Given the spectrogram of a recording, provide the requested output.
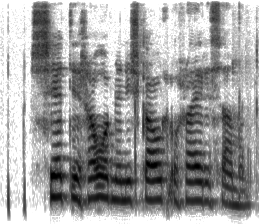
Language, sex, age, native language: Icelandic, female, 13, Icelandic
